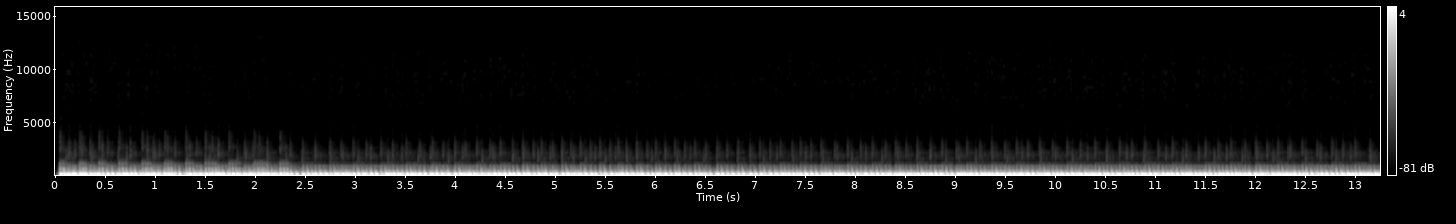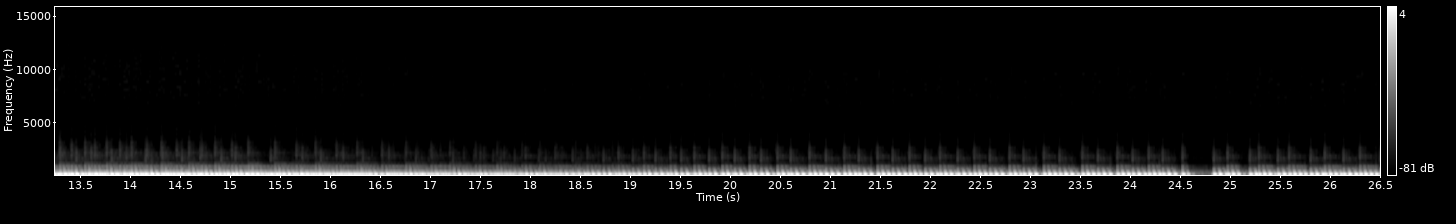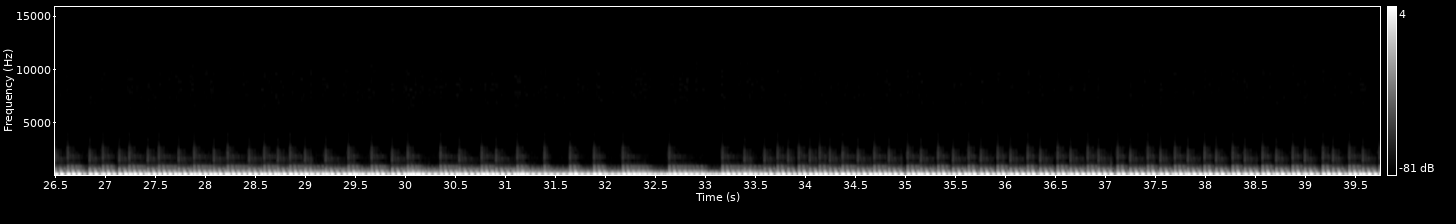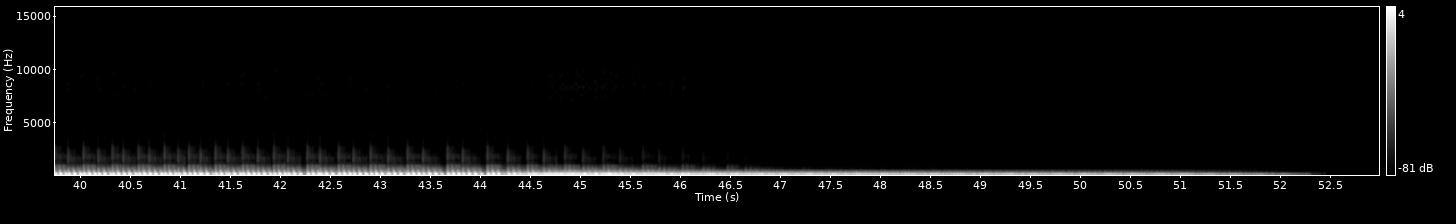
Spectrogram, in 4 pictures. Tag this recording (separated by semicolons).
engine; plane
